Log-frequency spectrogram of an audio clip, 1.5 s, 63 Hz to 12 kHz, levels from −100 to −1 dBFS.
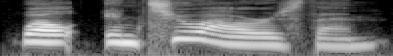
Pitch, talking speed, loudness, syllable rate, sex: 215 Hz, 205 wpm, -18 LUFS, 4.0 syllables/s, female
